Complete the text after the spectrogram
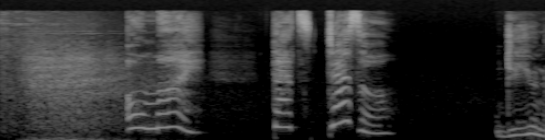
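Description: A young woman exclaims in surprise.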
